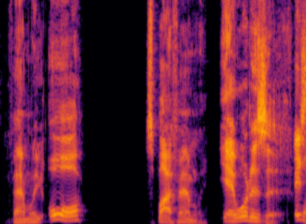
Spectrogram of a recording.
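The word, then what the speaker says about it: Spy × Family: or hunter x hunter you actually drop the x i believe i think it's the spy family i think it's just by spy family but it's spelt spy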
